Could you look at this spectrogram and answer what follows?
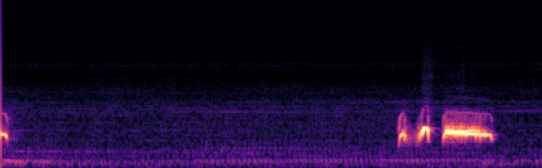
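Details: Spotted dove lure coo for provoking wild doves to reply. The start is clipped, then after a long silence comes one full phrase: two short low notes, then a longer even coo.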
